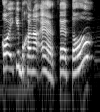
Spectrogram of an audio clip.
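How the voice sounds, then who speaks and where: A woman's voice: high-pitched, very animated, moderate pace, fairly bright tone, soft background music. A woman playing a snobbish, rude mother-in-law with a Javanese accent, talking down to people in a sneering, condescending way for a comedy skit.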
